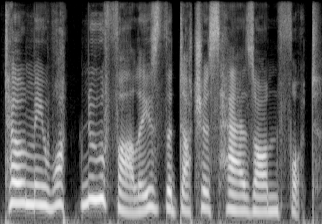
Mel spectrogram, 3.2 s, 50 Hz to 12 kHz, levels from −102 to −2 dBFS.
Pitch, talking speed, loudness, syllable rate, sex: 220 Hz, 185 wpm, -17 LUFS, 3.9 syllables/s, female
